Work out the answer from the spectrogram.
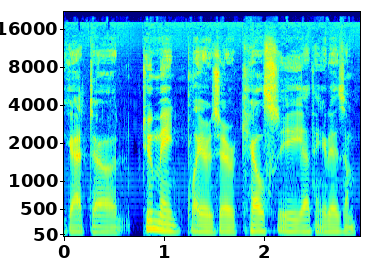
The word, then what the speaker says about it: Kalshi: And and again, you got two main players there, Kalshi, I think it is, and Polymarket are the two that do it.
